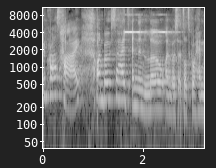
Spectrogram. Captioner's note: timer beeps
